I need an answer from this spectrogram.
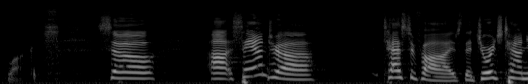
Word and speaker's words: Fluke: I know people refer to it as Fluke, but it's actually pronounced Fluck. I debated her at Albany Law School, and it is pronounced Fluck.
